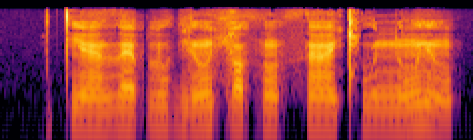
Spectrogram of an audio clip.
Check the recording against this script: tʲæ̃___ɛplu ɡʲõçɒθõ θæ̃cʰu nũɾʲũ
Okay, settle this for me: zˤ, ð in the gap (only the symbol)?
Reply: ð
